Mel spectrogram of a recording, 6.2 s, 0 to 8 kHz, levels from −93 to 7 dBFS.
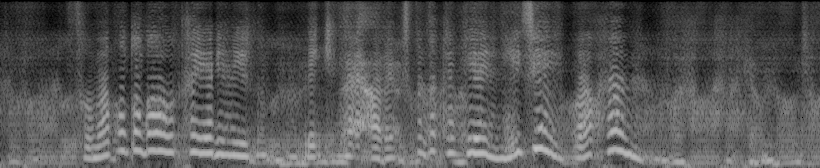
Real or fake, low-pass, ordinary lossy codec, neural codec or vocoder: fake; none; none; codec, 16 kHz, 0.5 kbps, FreqCodec, smaller model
